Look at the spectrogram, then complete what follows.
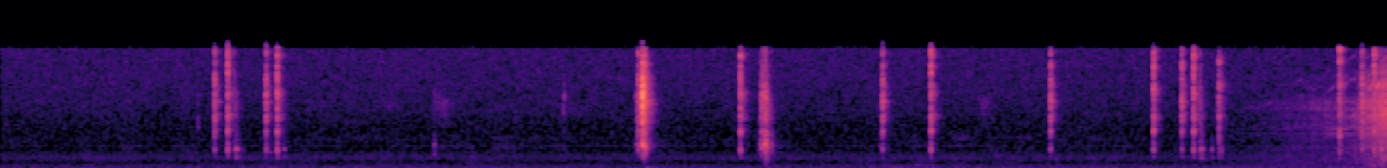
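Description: Faint, scattered computer mouse clicks, a dozen or so, some in quick pairs, over quiet room tone; the loudest comes about halfway through.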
